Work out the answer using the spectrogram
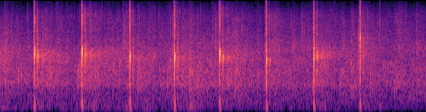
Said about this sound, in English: So let's give them a round of applause for that effort.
